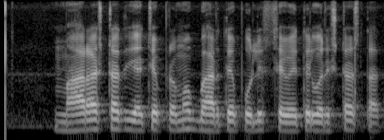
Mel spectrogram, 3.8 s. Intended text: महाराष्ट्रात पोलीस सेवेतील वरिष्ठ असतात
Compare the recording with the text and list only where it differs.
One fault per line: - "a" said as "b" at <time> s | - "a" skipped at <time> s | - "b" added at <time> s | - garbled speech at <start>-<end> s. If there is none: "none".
- "याचे प्रमुख भारतीय" added at 1.2 s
